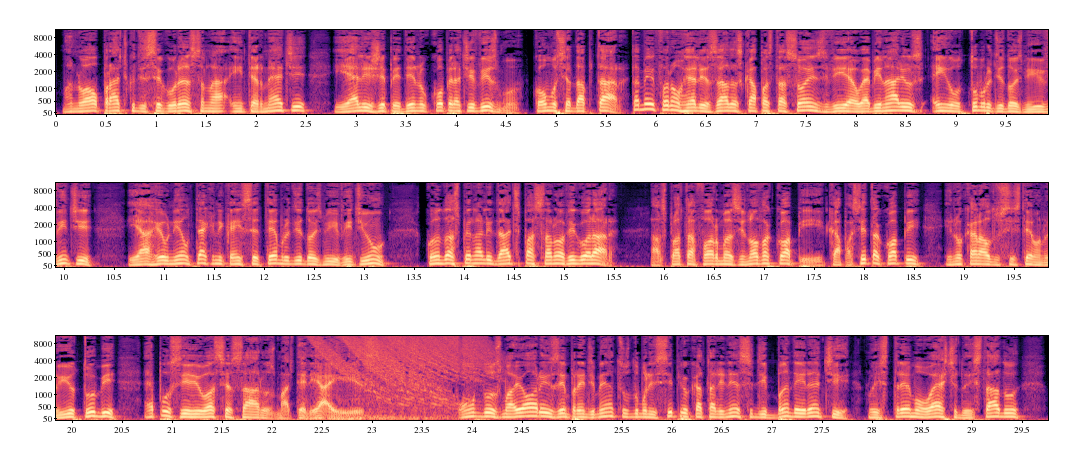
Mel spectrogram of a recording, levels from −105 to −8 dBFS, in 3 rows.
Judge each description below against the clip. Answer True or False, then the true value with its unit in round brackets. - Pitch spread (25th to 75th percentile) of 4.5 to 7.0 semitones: False (3.7 semitones)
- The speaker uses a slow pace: False (140 wpm)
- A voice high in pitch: False (130 Hz)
